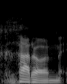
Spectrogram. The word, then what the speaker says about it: Charon: So one time, for example, he was eyeing his buddy's boyfriend at a party, and his buddy Karen, it's of course pronounced Charon in Greek, but we'll call him Karen.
